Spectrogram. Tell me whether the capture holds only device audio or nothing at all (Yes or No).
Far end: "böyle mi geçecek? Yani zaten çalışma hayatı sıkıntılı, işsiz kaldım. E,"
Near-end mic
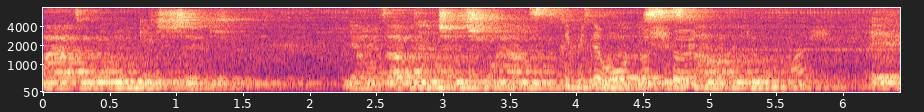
No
